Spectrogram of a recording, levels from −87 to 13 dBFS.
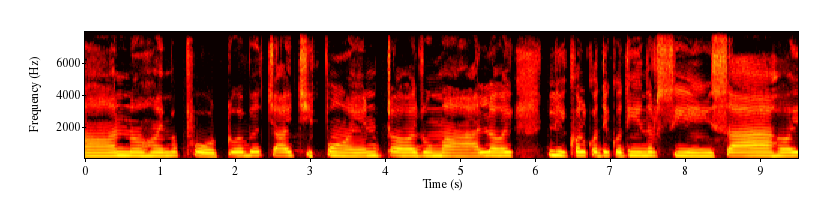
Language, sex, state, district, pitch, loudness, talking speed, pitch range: Bajjika, female, Bihar, Vaishali, 215 Hz, -18 LUFS, 115 wpm, 210-220 Hz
